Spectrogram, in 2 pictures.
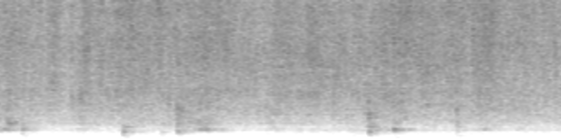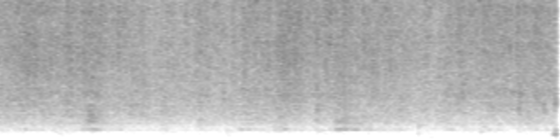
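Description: Fried pumpkin tossed with turmeric and chili powder crackles in a pan while a spatula stirs it in slow, evenly spaced strokes, a fairly quiet and continuous frying hiss throughout.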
